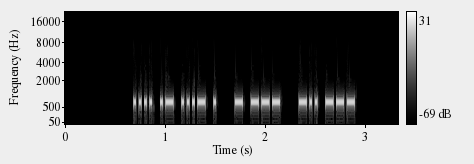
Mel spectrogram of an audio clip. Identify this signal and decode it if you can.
Morse code, heard as a keyed tone, about 56 wpm, 700 Hz. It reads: HAVE TO DO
